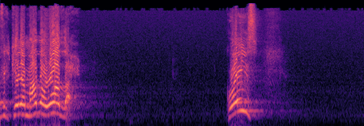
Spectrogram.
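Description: A man speaks forcefully into a microphone in short bursts.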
